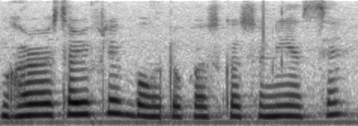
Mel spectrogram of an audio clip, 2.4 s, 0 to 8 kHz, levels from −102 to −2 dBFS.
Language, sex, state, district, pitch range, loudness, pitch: Assamese, female, Assam, Kamrup Metropolitan, 240-280 Hz, -14 LUFS, 245 Hz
